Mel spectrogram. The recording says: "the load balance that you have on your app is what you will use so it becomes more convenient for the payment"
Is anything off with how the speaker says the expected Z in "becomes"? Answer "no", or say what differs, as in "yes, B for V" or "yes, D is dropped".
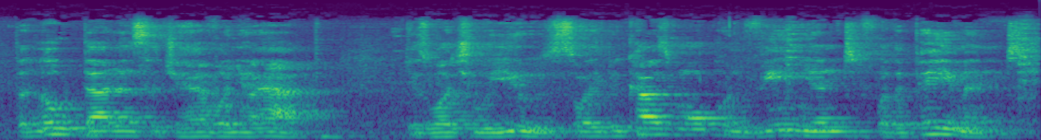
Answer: no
